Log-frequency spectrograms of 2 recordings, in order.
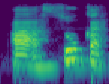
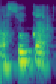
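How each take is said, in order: First: AZÚCAR slowly split as a-zú-car; "Azúcar" drawn out for counting syllables. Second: Said in the usual way. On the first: Shown as a demonstration. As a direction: stretch "Azúcar" into three syllables. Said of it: "tiene tres sílabas". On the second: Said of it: "Azúcar tiene tres sílabas".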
